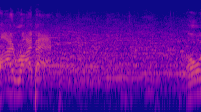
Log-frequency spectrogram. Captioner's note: audience chattering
